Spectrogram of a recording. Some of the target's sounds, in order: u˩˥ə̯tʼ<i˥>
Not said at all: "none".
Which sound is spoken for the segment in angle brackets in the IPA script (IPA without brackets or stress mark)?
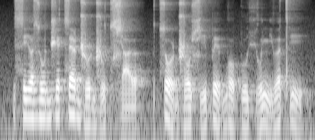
i˥˩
